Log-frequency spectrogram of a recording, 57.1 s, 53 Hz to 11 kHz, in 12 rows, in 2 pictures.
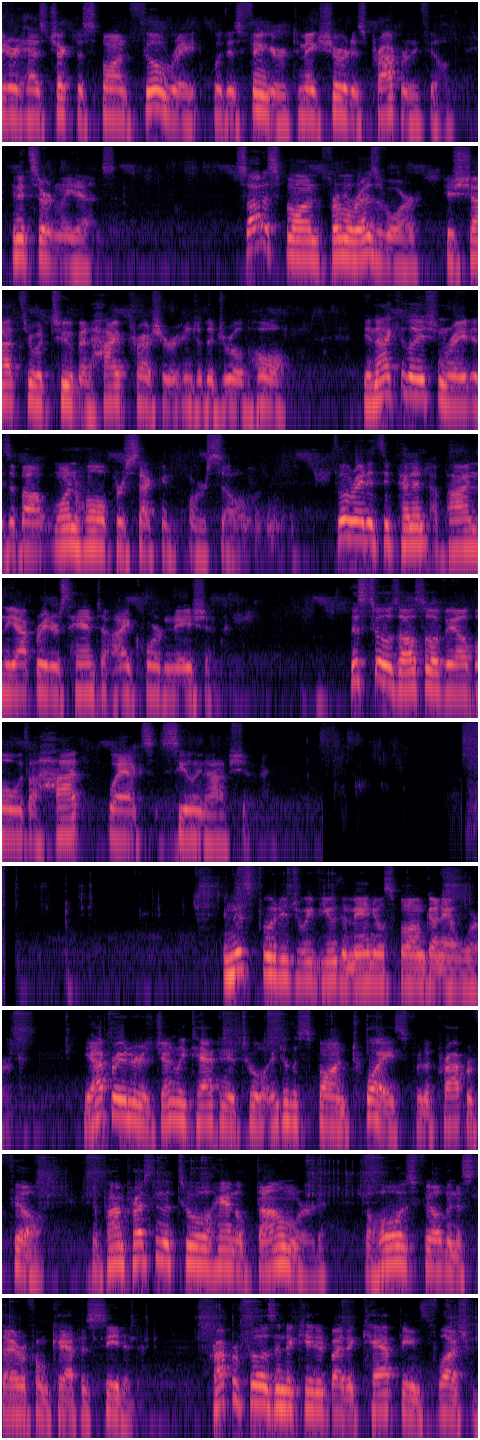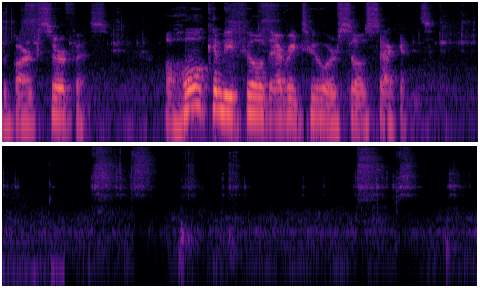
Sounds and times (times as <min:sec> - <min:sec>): Speech: 0:00.0 - 0:05.9, 0:07.1 - 0:12.4, 0:13.1 - 0:17.0, 0:17.6 - 0:21.3, 0:22.6 - 0:26.5, 0:30.8 - 0:33.6, 0:34.2 - 0:44.3, 0:44.9 - 0:52.0.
